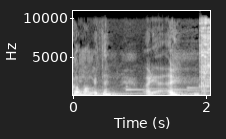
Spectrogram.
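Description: A performer's voice over the held ringing notes of a Javanese gamelan. Right at the end a sudden bright metallic clatter sets in.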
